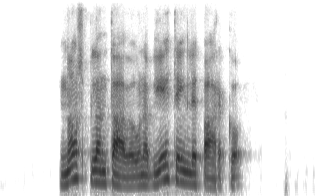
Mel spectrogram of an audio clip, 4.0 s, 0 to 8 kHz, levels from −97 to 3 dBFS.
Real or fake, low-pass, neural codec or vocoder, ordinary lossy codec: fake; 7.2 kHz; codec, 16 kHz, 4.8 kbps, FACodec; Opus, 24 kbps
